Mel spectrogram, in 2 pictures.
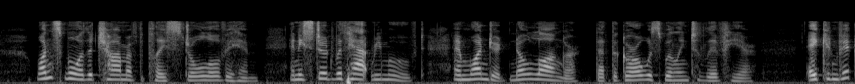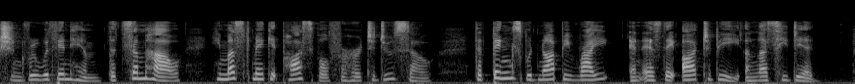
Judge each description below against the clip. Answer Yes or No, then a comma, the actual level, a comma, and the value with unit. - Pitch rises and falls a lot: No, average, 4.6 semitones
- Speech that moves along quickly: Yes, fast, 210 wpm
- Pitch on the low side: No, high, 210 Hz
